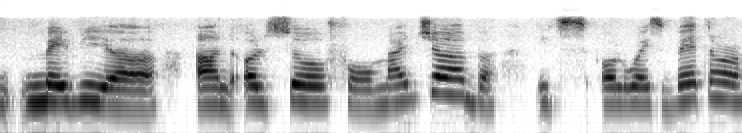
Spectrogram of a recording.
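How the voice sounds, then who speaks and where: In a French accent, a woman speaks at a very slow pace with a fairly high pitch. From France, Paris area. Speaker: English learner. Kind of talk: interview. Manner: halting.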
